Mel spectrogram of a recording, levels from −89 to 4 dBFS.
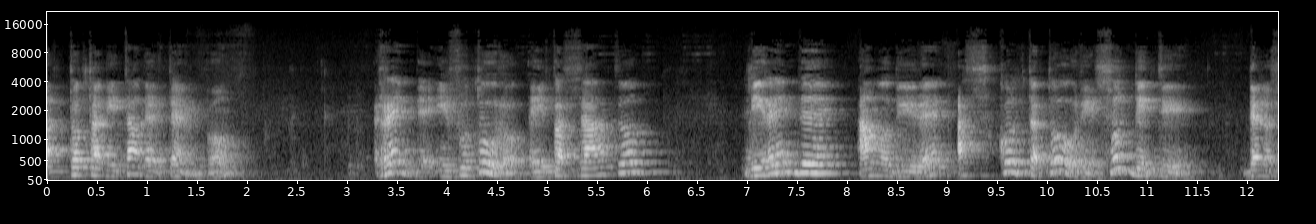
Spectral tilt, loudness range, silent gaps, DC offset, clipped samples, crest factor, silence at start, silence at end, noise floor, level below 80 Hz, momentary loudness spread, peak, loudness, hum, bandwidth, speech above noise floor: -5 dB/octave; 3 LU; none; under 0.1%; under 0.1%; 22 dB; 0 s; 0 s; -54 dBFS; -64 dBFS; 8 LU; 0 dBFS; -22 LUFS; none; 14 kHz; 32 dB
